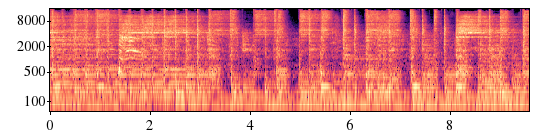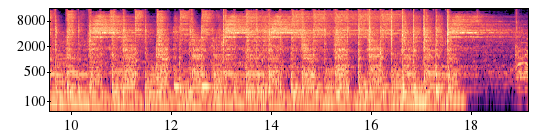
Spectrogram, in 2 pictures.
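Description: Live band playing a song with guitar and drum kit at full volume, a steady beat throughout; the music stops sharply right at the end.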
